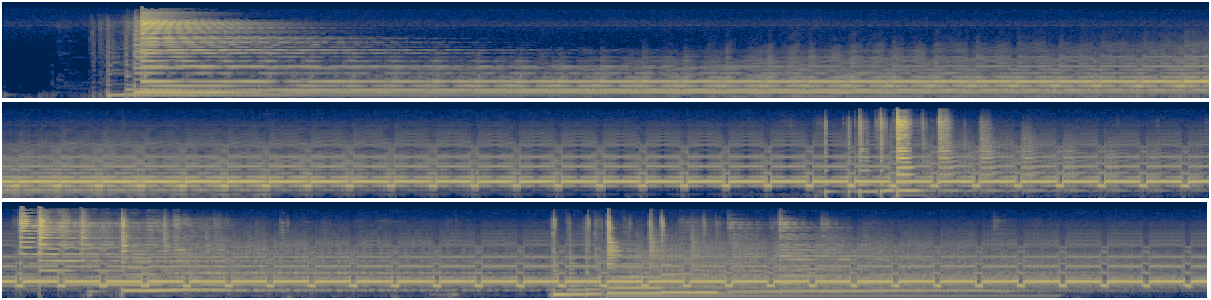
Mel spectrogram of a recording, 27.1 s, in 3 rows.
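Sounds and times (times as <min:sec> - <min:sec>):
guitar through Space Echo effect: 0:00.5 - 0:27.1.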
